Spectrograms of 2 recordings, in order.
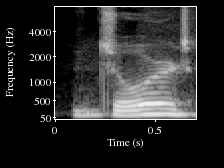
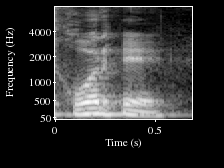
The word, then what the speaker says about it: Jorge: Jorge That's not I said George. It's Jorge.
